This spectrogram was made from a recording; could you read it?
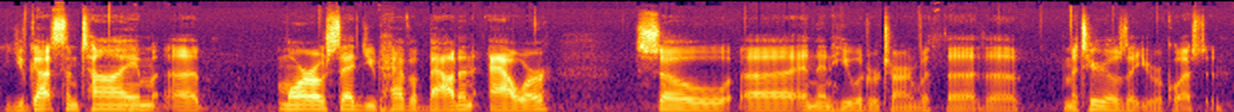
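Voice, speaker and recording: A man narrating a tabletop game casually as game master, in a halting conversational way. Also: mid-range voice, steady tone, clear, resonant tone.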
